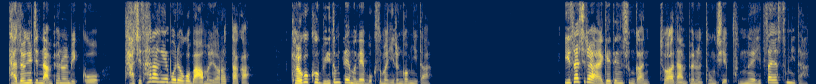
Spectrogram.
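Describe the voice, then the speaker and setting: Intense, lively woman storyteller. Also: lowish voice, no echo, clean studio sound. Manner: intense, emotional first-person telling. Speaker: narrator of a first-person story. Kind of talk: dramatic audio-drama storytelling narration.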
